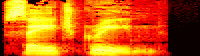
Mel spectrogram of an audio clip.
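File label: "sage-green", British English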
